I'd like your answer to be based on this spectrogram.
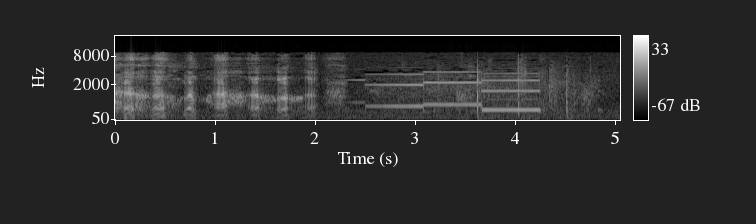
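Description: Voices talk at first, then a telephone rings with a short run of stepped electronic tones, clear and fairly close.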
